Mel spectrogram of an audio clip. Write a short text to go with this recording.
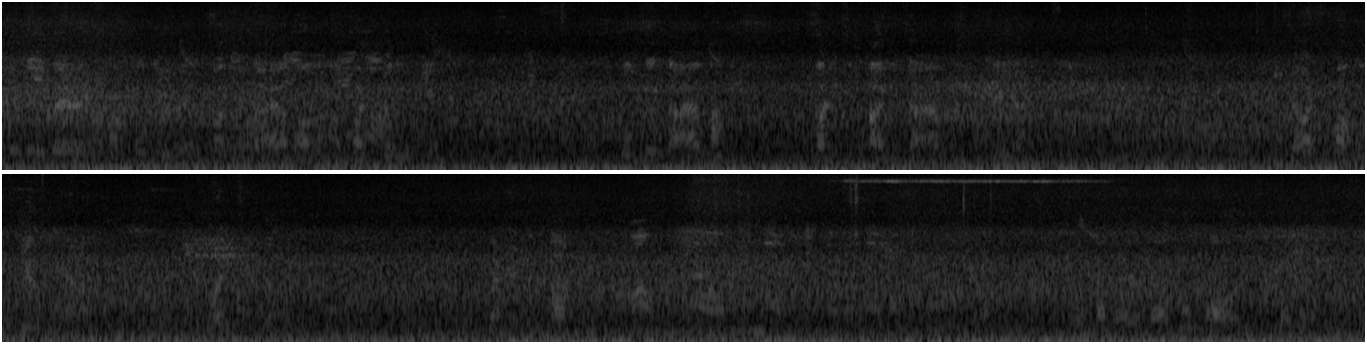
Walking through the park, Aircraft flying through, Traffic Sound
